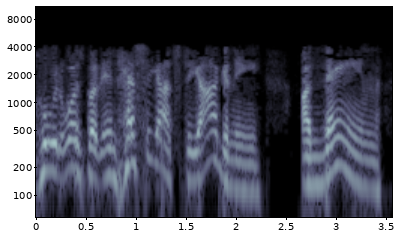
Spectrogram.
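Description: A man's voice: on the high side, sing-song, measured pace, husky, dry recording. A man guest on a radio talk show, explaining in a hesitant way with many restarts and careful caveats. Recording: phone-like radio audio.

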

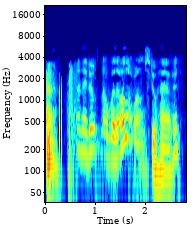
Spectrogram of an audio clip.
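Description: A man calling into an online voice chat show, telling a story in a halting, rambling way with many fillers and frequent laughs. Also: on the high side, huge pitch swings, lo-fi sound, background noise. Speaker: caller.

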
